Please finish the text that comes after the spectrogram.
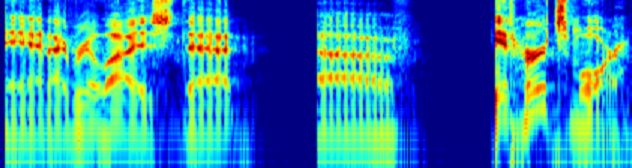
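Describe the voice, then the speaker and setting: Bright, low-voiced man of about sixty. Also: sing-song, slow, clean tone. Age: 59, about to turn sixty. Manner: jokey, self-deprecating, slangy. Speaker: amateur radio operator. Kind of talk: casual radio chat with friends.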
